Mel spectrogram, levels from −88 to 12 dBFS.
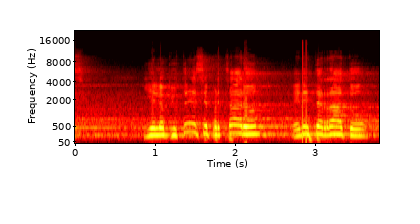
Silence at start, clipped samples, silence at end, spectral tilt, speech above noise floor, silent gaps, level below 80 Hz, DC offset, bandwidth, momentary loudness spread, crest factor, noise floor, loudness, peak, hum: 0 s; under 0.1%; 0 s; -7 dB/octave; 23 dB; none; -56 dBFS; under 0.1%; 10 kHz; 20 LU; 16 dB; -39 dBFS; -18 LUFS; -2 dBFS; none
